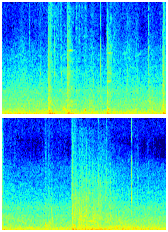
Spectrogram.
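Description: Heavy blows thud as a fight breaks out.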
